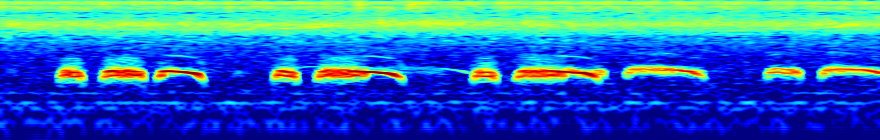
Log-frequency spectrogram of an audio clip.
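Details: Decoy-trapping spotted dove near a hide, windy conditions, wild birds distant: repeated phrases of a brief coo then a longer falling coo, about one phrase per second, steady and mellow, with faint constant hum beneath.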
